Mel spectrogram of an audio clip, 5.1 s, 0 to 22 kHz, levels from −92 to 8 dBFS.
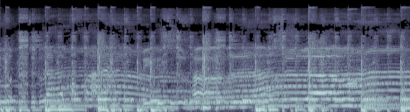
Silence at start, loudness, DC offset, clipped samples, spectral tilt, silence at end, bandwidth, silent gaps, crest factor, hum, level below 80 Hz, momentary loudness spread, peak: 0 s; -16 LUFS; under 0.1%; under 0.1%; -5.5 dB/octave; 0 s; 17.5 kHz; none; 14 dB; none; -24 dBFS; 5 LU; 0 dBFS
